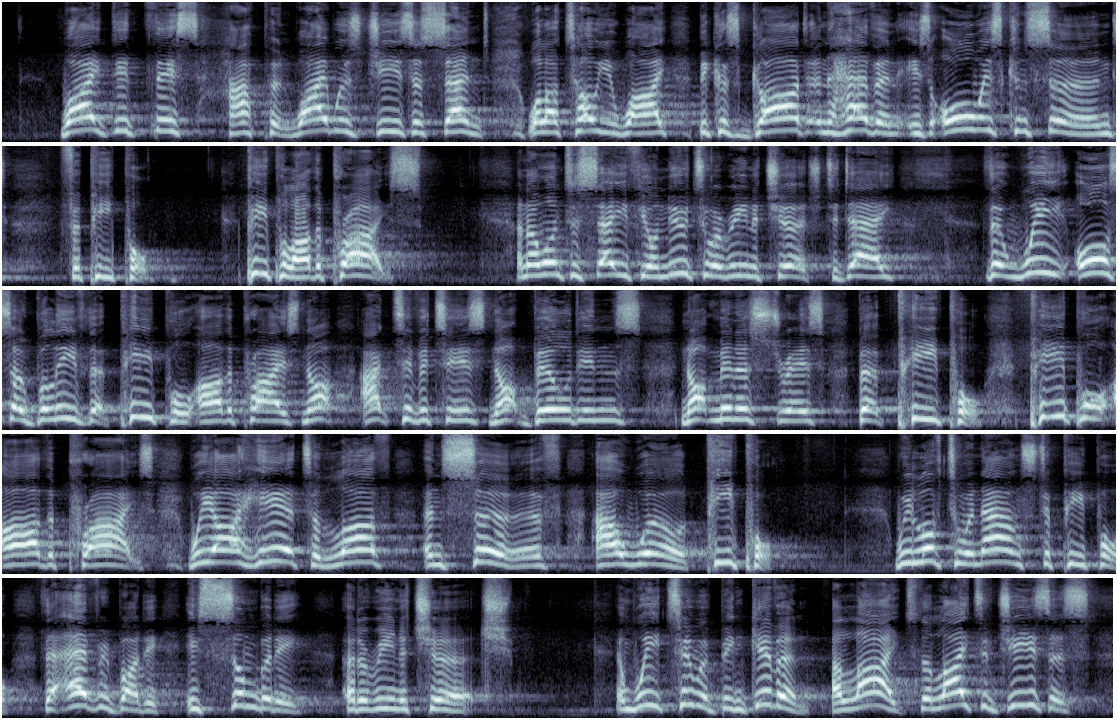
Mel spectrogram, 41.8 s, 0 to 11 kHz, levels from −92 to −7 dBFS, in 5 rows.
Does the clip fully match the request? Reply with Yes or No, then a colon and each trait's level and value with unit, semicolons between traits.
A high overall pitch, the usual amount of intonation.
Yes: high, 245 Hz; average, 3.6 semitones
